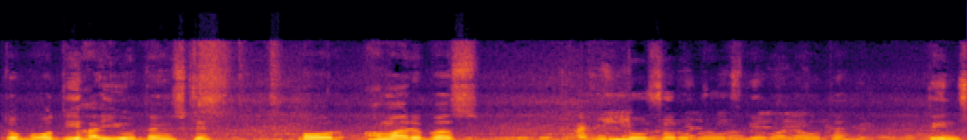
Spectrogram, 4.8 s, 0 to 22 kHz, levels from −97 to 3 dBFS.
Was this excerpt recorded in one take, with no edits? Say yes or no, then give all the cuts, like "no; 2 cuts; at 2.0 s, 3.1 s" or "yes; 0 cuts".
no; 1 cut; at 3.8 s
